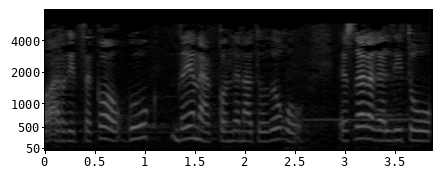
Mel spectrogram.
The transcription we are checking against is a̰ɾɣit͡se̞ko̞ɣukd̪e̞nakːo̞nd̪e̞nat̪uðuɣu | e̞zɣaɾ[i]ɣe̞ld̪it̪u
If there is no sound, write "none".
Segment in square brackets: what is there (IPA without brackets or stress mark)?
a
